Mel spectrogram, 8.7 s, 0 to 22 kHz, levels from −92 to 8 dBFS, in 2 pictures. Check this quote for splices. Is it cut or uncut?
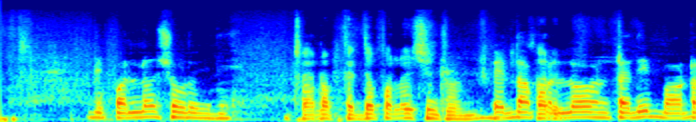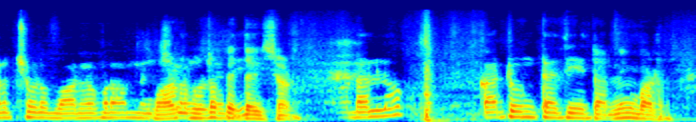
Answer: cut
